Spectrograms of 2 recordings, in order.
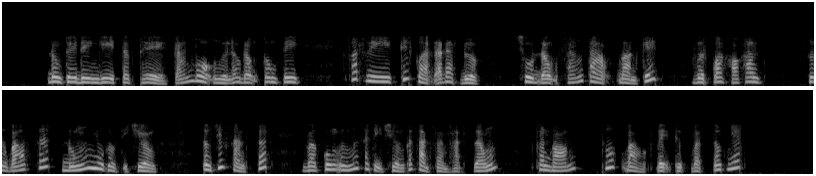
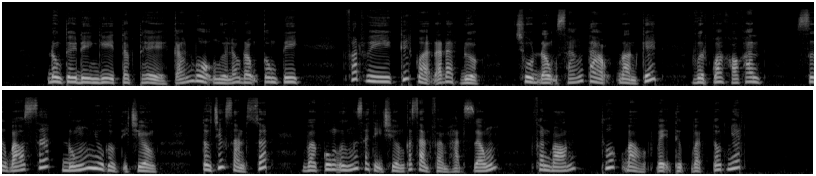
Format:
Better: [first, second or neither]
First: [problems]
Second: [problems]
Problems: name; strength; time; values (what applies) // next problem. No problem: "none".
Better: second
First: garbled, watery; badly; nothing above 4 kHz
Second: none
